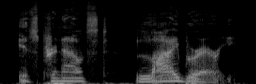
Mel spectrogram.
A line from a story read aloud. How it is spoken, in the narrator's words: she whispered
